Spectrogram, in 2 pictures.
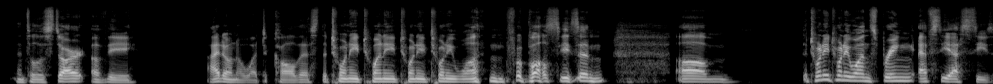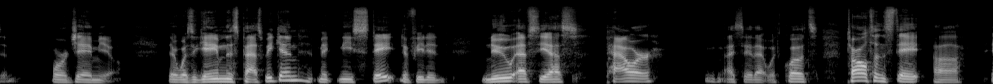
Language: English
